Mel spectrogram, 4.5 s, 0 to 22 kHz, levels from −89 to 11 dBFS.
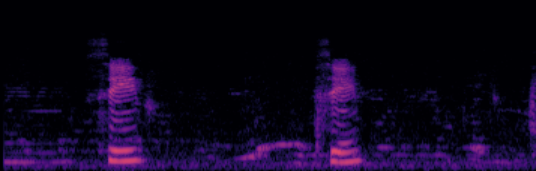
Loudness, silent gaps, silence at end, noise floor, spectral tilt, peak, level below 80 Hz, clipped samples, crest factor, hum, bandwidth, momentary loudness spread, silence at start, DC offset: -37 LUFS; none; 0 s; -66 dBFS; -4.5 dB/octave; -22 dBFS; -80 dBFS; under 0.1%; 22 dB; none; 9.2 kHz; 27 LU; 0.05 s; under 0.1%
